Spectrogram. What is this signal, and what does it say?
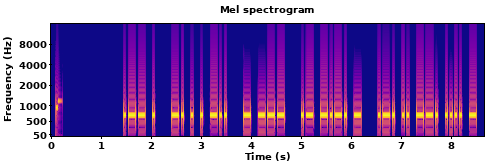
Morse code, heard as a keyed tone, about 25 wpm, 700 Hz. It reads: WE NEED TO ACT RIGHT
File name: practice / 25wpm / Sentences with 2-Word Phrases - 25wpm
